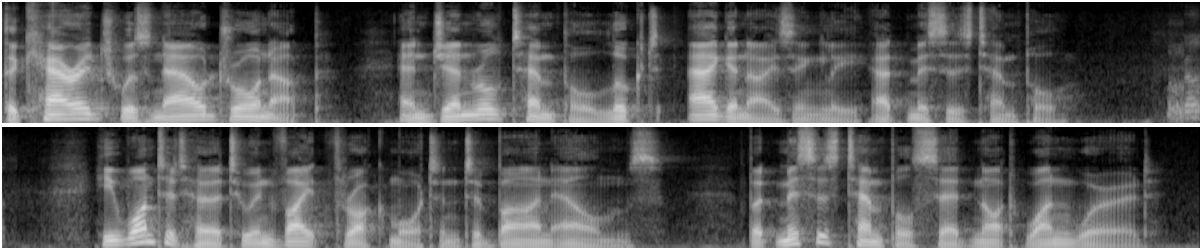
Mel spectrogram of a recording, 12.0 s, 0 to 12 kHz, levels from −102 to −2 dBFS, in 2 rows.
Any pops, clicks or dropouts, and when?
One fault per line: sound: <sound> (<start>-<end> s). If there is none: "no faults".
sound: laugh (5.8-6.0 s)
